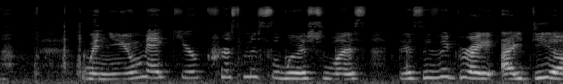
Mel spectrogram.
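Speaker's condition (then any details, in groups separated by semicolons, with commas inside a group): Cerebral palsy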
